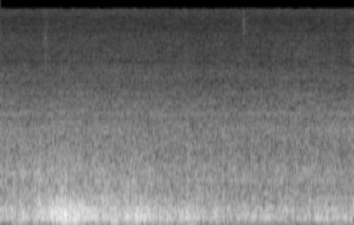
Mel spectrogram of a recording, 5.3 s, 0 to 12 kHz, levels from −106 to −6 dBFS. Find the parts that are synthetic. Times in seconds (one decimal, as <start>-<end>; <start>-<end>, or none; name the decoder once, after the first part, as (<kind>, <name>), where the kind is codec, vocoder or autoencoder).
0.4-3.6 (vocoder, Vocos); 4.5-5.3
